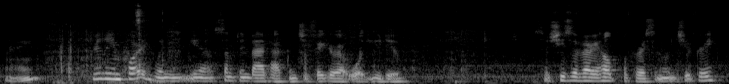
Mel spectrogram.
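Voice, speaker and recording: A woman reading a picture book aloud to children in an expressive, encouraging way, with chatty asides and frequent check-in questions. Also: low voice, brisk, creaky, a little hiss or hum, poor audio. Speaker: children's storytime reader.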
